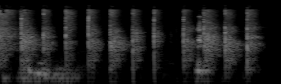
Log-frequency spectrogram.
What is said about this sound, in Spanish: Un aplauso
